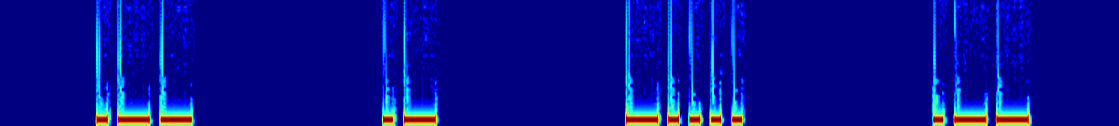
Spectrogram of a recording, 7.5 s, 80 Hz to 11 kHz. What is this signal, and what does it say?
Morse code, heard as a keyed tone, about 17 wpm, spaced as for 6 wpm, 700 Hz. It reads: WA6W
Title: USA Call Signs - 6 Characters - 6x Character Spacing - 17wpm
